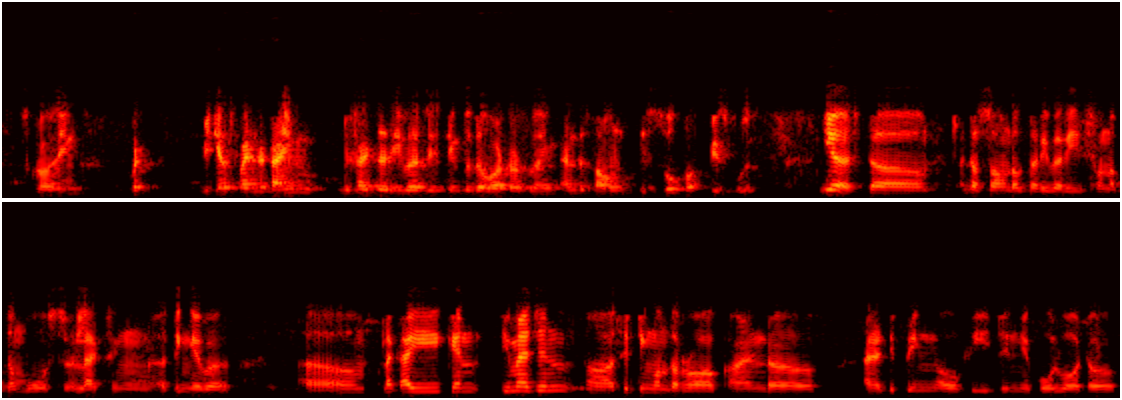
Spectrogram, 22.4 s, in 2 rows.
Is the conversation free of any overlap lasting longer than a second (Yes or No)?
Yes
